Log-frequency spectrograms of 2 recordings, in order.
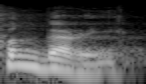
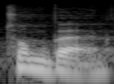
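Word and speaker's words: Thunberg: is pronounced great at one Barry not Tom Berg the Swedes pronounce it that way see that's how he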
